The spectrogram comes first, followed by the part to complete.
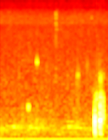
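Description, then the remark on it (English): A quick sip of a drink near the end: two short wet slurping pulses after a stretch of quiet room tone, with no talking. “Okay, taking a sip of the drink.”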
